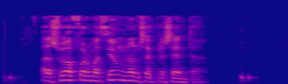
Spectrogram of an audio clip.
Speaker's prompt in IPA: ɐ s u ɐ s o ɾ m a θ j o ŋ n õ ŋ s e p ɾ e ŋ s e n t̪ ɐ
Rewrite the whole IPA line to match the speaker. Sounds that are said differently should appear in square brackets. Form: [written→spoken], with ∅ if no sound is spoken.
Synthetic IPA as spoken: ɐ s u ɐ [s→f] o ɾ m a θ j o ŋ n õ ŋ s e p ɾ e [ŋ→∅] s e n t̪ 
